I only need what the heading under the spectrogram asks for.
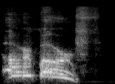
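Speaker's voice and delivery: very high, loud hoot of a name; calling out. Real, not acted. Host shouts out a favorite viewer, hooting high and loud. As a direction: whoop the name out.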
